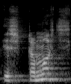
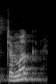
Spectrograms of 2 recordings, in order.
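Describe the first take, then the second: First: The word ends with a ch sound. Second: The word ends with a k sound. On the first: The speaker calls it wrong. "स्टमक की जगह" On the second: The speaker calls it right. "यानी sound आता है का का"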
